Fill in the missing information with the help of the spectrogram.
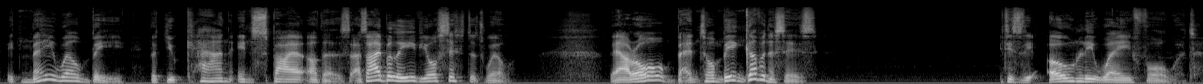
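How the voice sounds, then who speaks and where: A stern older parson and father in a radio drama. He speaks slowly and formally, with sweeping rises and falls, in curt commands that expect to be obeyed. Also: medium pitch, huge pitch swings, husky, exaggerated voice. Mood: stern, decisive. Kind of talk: radio play acting.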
